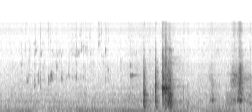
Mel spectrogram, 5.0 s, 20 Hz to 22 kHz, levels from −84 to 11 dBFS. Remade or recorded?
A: remade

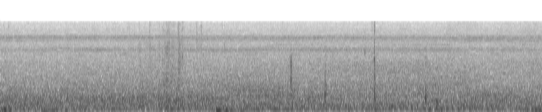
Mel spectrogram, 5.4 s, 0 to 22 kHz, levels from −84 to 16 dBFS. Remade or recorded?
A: recorded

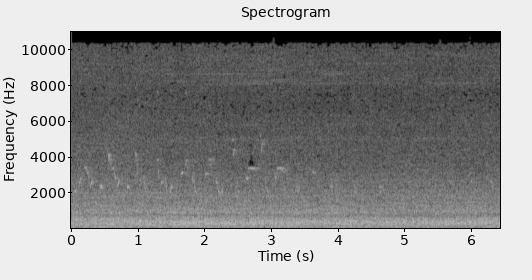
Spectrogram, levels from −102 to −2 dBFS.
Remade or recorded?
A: recorded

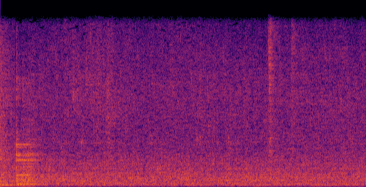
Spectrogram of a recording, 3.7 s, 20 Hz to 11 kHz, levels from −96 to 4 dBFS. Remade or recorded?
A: recorded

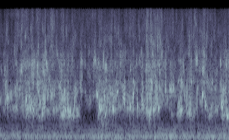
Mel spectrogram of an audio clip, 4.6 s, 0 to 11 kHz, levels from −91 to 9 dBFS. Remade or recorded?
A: remade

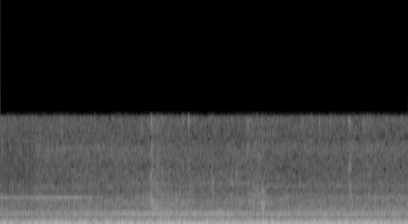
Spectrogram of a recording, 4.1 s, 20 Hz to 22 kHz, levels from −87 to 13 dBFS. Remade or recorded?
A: recorded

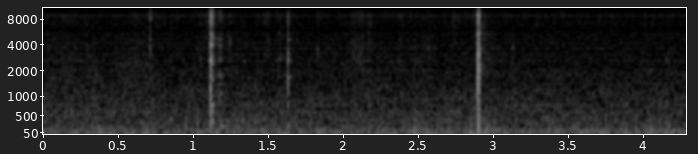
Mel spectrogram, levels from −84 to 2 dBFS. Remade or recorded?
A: remade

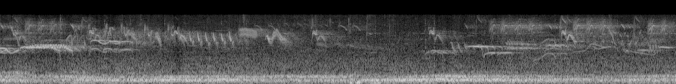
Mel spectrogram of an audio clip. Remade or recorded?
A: recorded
